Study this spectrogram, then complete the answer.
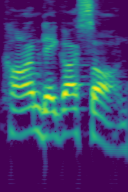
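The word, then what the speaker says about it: Comme des Garçons: little help from the box logos, both with Carme des Garçons. Pronounced Carme des Garçons.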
